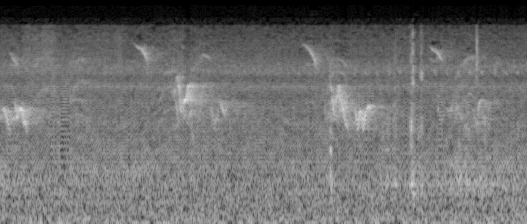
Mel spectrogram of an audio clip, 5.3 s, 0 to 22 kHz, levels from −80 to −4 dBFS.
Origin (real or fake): fake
